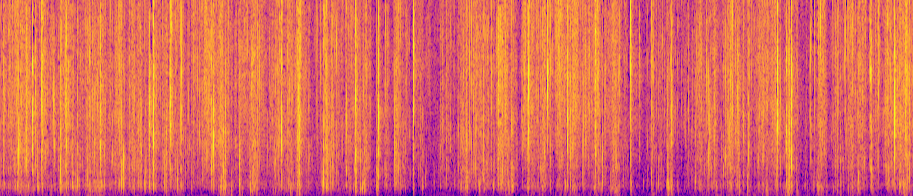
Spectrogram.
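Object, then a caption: Plastic zip bag filled with chocolate chips. Two hands squeeze and rub a clear plastic zip bag full of small chocolate chips with their fingertips. The result is a steady, quiet stream of bright, dry crinkling and crunching, with many quick, crisp rustles that fade almost instantly and almost no low end.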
